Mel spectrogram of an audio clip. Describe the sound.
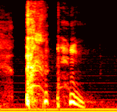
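A lingering cough from an adult, heard as a few short, harsh bursts spread over about a second, with no talk around them.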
